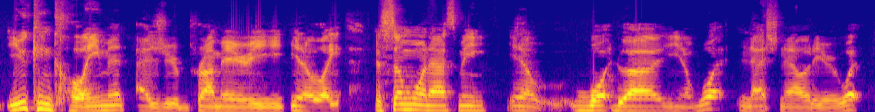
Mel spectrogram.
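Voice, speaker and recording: Podcast host: man, mid-pitched voice, casual chat, very dry recording. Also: unhurried, no echo.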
